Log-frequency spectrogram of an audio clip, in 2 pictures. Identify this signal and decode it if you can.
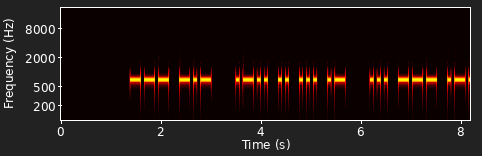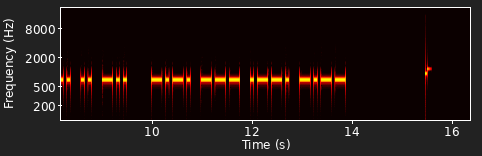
Morse code, heard as a keyed tone, about 17 wpm, 700 Hz. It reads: OK LISA SOLID COPY
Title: Practice QSO - Exchange 3 - More Info - 17wpm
